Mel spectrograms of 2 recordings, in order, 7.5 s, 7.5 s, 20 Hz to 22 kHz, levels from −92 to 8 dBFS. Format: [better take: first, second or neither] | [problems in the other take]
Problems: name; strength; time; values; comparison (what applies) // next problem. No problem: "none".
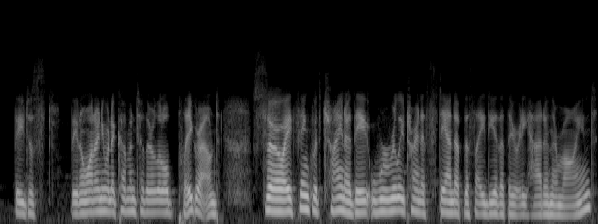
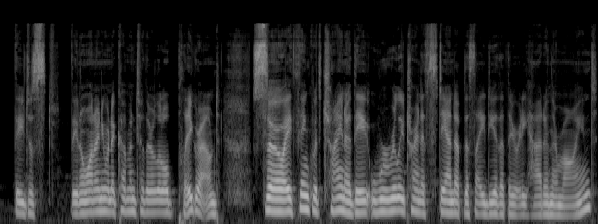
second | muffled; very; fading above 3.5 kHz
